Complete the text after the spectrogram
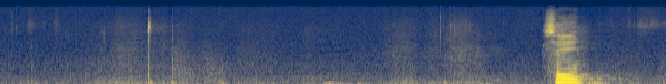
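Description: An elderly man speaks slowly and calmly into a microphone in an echoing hall.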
